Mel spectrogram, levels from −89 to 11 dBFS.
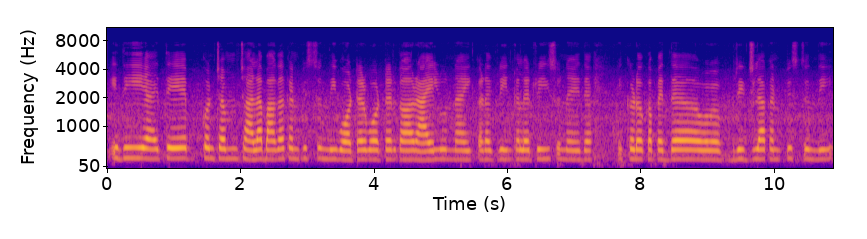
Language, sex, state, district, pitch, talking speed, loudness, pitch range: Telugu, female, Andhra Pradesh, Anantapur, 220 Hz, 120 wpm, -15 LUFS, 215-230 Hz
